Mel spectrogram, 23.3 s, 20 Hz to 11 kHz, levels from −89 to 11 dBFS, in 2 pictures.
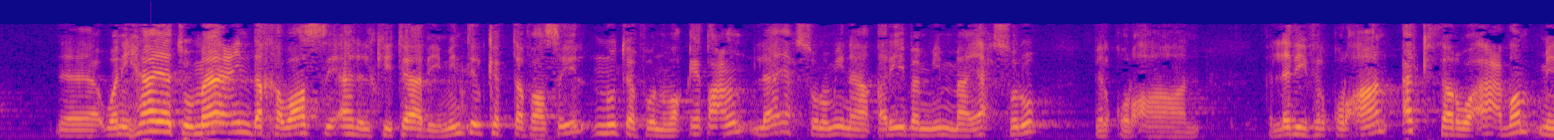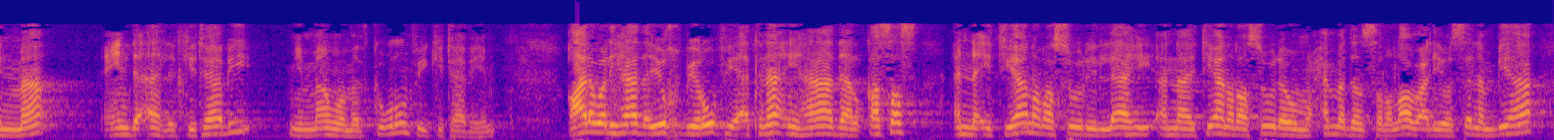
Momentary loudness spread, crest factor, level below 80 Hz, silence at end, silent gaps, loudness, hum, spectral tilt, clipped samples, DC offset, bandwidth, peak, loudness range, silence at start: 11 LU; 18 dB; -56 dBFS; 0 s; none; -18 LUFS; none; -3.5 dB/octave; under 0.1%; under 0.1%; 6.4 kHz; 0 dBFS; 7 LU; 0.45 s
